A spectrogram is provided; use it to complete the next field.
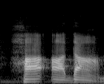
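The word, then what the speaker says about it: הָאָדָם: The ah part has no accent. The ha has a secondary accent. The major accent still at the end. Ha-adam. Everyone? Ha-adam. Again, ha-adam.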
